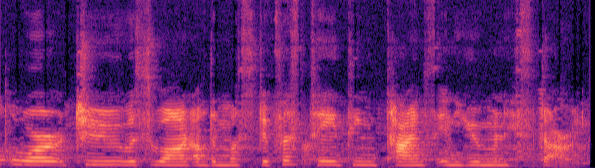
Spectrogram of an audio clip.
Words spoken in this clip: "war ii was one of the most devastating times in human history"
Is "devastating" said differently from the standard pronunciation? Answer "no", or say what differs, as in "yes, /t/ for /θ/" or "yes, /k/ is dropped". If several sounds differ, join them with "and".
yes, /f/ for /v/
